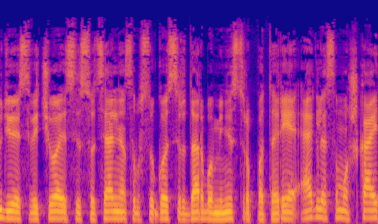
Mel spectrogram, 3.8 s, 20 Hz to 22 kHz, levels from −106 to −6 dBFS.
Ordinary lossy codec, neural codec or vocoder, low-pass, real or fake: MP3, 64 kbps; vocoder, 44.1 kHz, 128 mel bands every 256 samples, BigVGAN v2; 19.8 kHz; fake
